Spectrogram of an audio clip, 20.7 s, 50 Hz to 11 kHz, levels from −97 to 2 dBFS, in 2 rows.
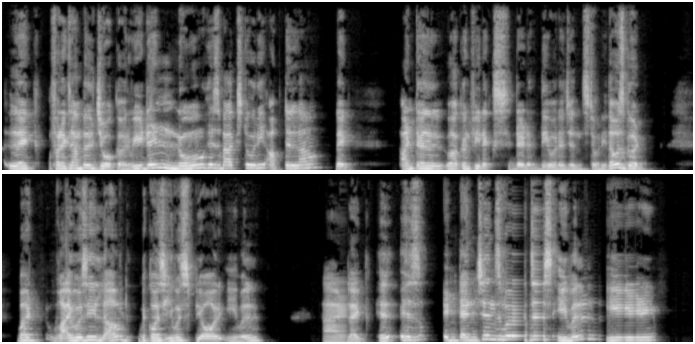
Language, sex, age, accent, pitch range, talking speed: English, male, 20-39, Indian, 145-190 Hz, 120 wpm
